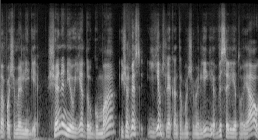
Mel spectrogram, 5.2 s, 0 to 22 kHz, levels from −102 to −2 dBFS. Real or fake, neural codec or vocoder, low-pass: fake; codec, 44.1 kHz, 7.8 kbps, DAC; 19.8 kHz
